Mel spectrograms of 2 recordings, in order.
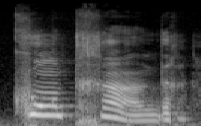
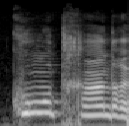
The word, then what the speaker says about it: contraindre: Try to repeat after me, contraindre. Contraindre means to force or to compel.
